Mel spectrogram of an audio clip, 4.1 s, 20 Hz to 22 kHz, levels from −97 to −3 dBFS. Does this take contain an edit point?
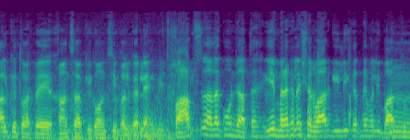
no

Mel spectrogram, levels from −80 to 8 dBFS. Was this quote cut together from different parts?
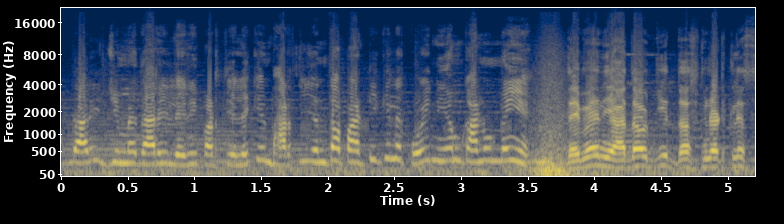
yes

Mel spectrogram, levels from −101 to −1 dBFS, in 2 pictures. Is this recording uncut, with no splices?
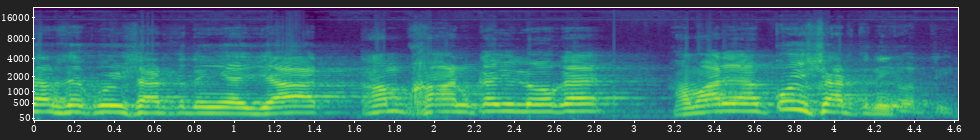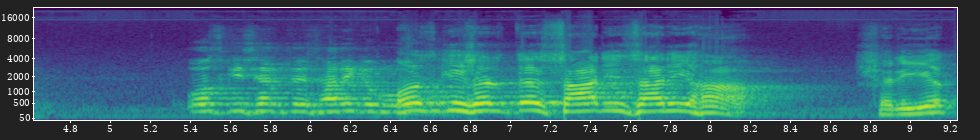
yes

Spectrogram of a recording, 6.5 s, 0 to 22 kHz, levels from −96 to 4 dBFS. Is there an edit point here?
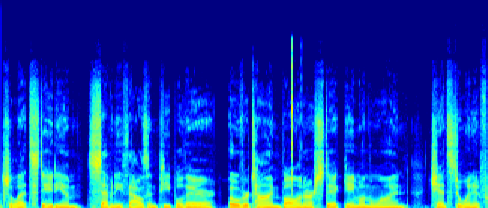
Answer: yes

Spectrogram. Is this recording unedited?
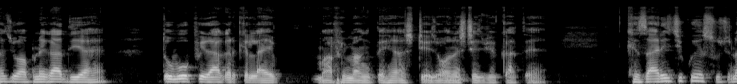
yes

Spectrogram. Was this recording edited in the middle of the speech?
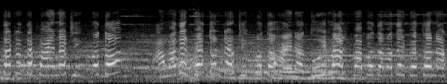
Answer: no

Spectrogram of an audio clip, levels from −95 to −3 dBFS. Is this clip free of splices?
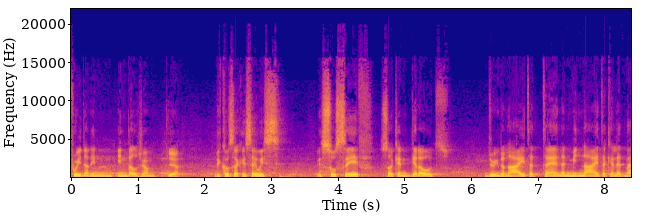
yes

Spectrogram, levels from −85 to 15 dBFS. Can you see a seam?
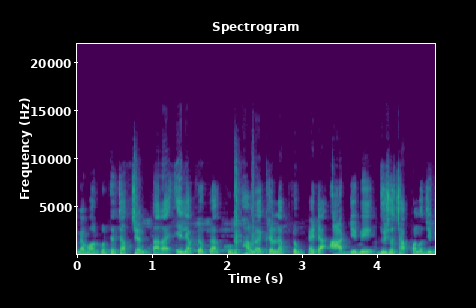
yes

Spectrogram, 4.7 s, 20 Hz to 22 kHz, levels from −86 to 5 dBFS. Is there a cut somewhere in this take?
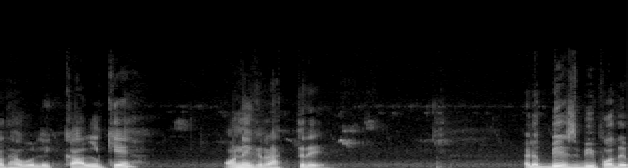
no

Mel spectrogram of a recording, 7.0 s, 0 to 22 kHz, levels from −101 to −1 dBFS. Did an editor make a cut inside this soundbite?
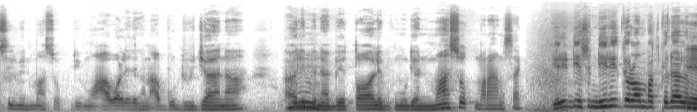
yes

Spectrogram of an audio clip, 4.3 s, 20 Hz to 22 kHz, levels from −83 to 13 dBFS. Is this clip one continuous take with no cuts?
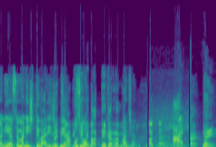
yes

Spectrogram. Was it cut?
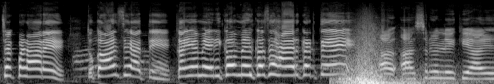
yes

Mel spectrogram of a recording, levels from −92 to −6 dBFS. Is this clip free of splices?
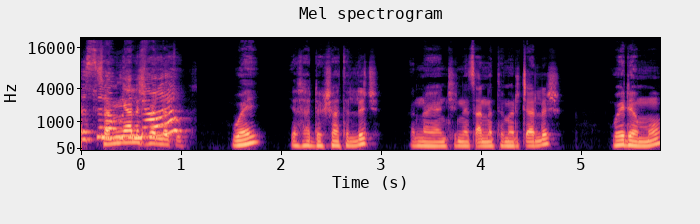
no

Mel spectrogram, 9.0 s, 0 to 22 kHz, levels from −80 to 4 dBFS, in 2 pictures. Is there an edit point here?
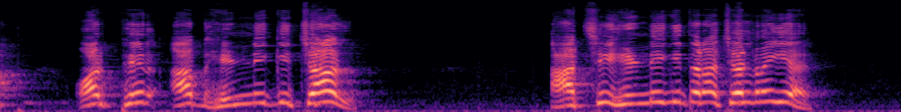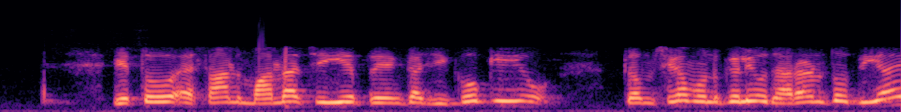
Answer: yes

